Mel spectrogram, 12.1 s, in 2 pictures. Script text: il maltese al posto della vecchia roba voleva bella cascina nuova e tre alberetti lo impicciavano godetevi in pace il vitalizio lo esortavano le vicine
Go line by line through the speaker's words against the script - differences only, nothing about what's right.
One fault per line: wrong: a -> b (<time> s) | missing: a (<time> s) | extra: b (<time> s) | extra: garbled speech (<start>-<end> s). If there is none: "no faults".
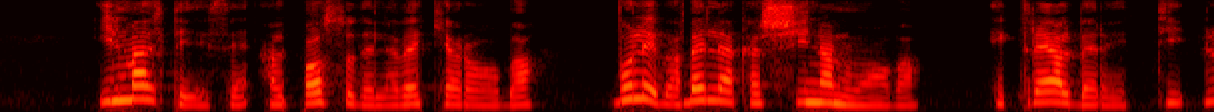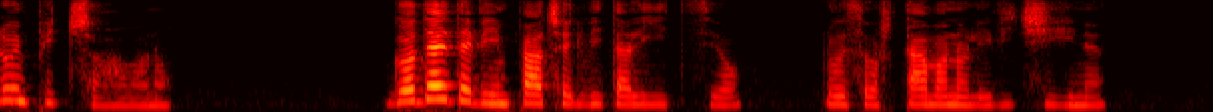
no faults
